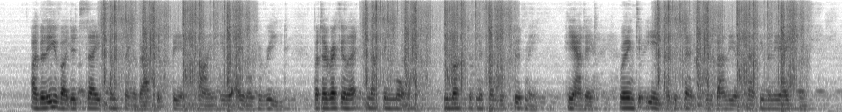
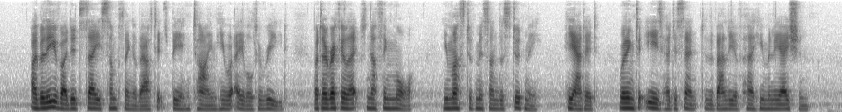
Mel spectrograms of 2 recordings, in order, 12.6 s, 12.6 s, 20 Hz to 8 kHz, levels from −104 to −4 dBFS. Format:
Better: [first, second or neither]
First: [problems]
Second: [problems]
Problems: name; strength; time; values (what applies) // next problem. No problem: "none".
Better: second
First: background sound (Walk, footsteps); 7 dB below the speech // room echo; dies away in 2.3 s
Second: none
